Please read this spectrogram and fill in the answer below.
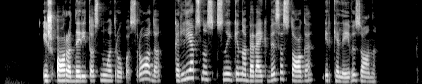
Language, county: Lithuanian, Vilnius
